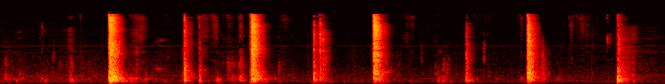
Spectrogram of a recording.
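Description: Latches of a Pelican hard plastic case being snapped shut one after another: a series of sharp snaps, about seven loud ones spread over several seconds, with smaller clicks between them.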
